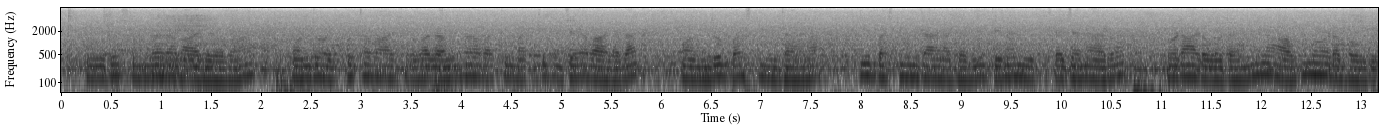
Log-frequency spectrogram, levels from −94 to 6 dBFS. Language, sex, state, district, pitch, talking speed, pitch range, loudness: Kannada, female, Karnataka, Raichur, 130 Hz, 80 wpm, 125-140 Hz, -17 LUFS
